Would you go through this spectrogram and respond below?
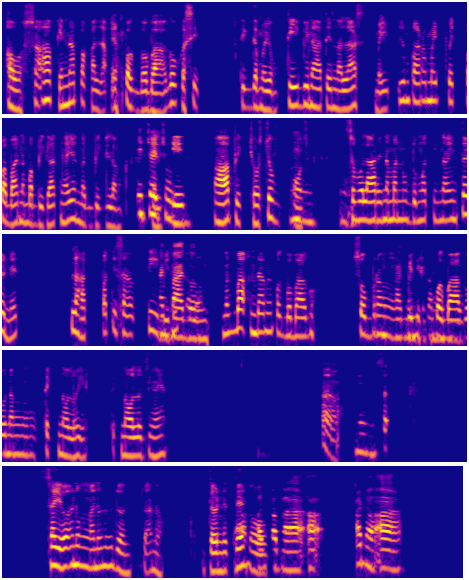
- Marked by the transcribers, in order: none
- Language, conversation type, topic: Filipino, unstructured, Alin ang mas pipiliin mo: walang internet o walang telebisyon?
